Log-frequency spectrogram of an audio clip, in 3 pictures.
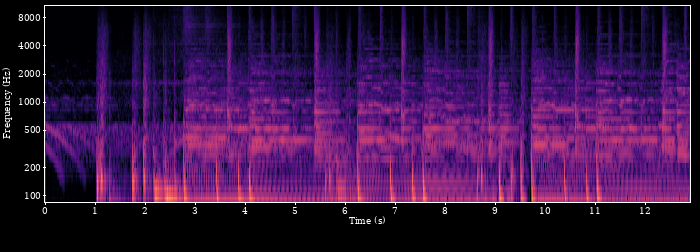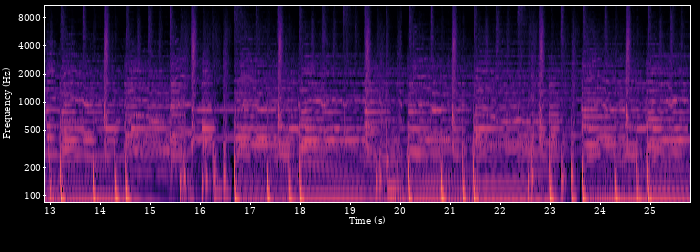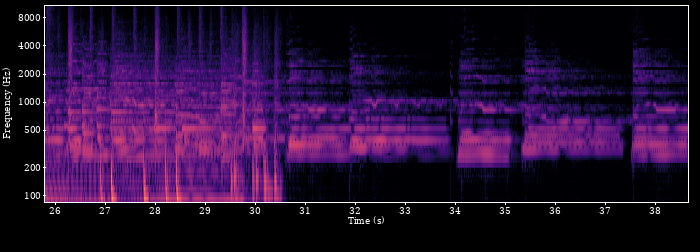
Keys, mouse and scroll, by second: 0.7-2.0 drag, 2.0 a, 2.8-4.0 drag, 4.0 scroll up 1, 4.5 3, 4.8 click, 5.3 alt+shift+click, 5.6 alt+shift+click, 6.5 alt+shift+click, 7.3 alt+shift+click, 8.9 alt+shift+click, 9.3 alt+shift+click, 9.9 alt+shift+click, 11.5 alt+shift+click, 11.8 alt+shift+click, 12.4 alt+shift+click, 14.7 click, 15.4 click, 17.5 click, 18.1 Tab, 18.9-19.5 scroll down 2, 19.5-20.2 shift+middle drag, 20.2 click, 21.8-30.7 drag, 31.0 click, 33.4 shift+middle click, 34.0 click, 35.1-37.3 drag, 37.5 click, 38.4 click.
